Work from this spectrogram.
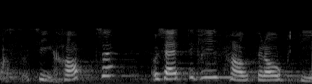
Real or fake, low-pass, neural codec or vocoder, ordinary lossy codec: real; 5.4 kHz; none; MP3, 24 kbps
